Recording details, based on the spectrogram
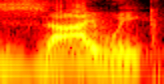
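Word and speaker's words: Żywiec: watchers without the beer now this one is zy week beer and it's spelt like this but it's pronounced like this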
